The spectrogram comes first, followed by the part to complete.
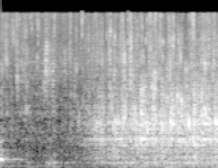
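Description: A pot of vegetable-and-meat soup bubbling at a boil, the bubbling swelling up about a second in and then going on steadily.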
